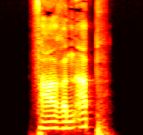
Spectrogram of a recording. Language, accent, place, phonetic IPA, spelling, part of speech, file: German, Germany, Berlin, [ˌfaːʁən ˈap], fahren ab, verb, De-fahren ab.ogg
- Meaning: inflection of abfahren: 1. first/third-person plural present 2. first/third-person plural subjunctive I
